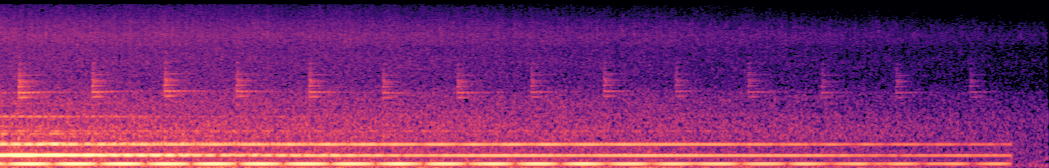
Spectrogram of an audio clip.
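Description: A struck bell rings out and slowly fades. Its low hum wavers in a slow pulse of about two beats a second under a steady ringing tone.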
